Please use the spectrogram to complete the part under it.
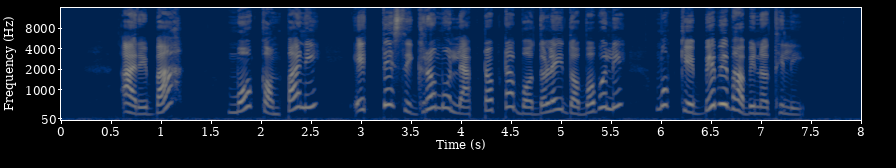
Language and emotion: Odia, surprised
